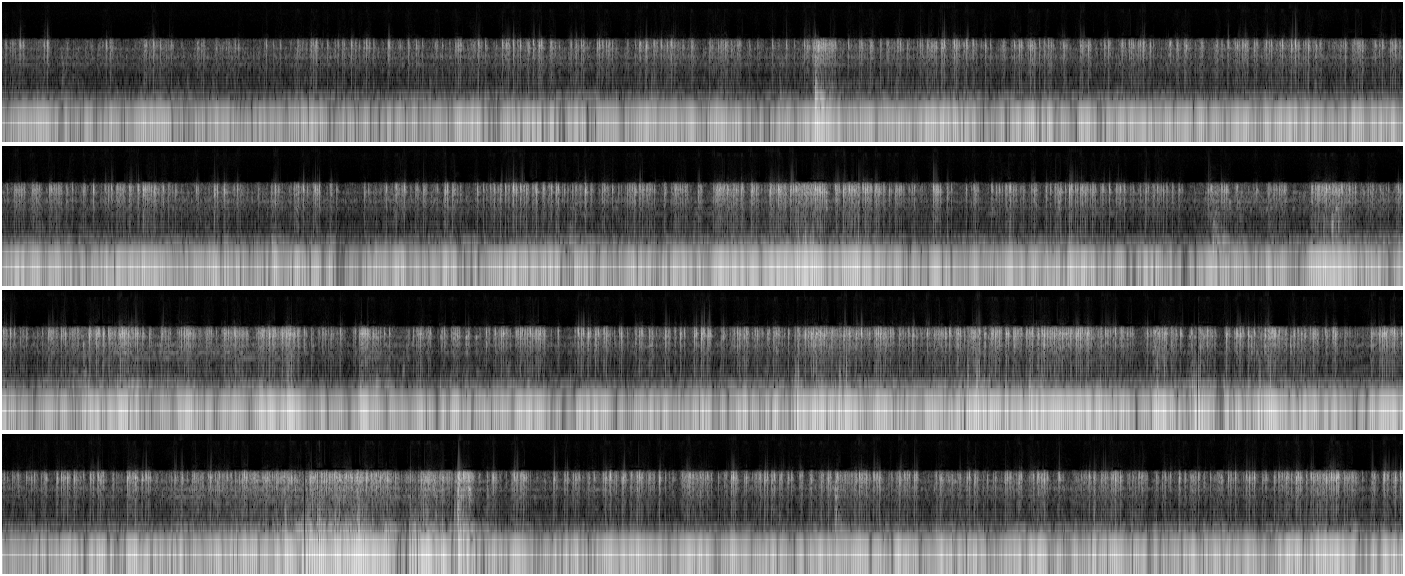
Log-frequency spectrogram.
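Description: Mountain bike rolling fast over a rough dirt trail, heard as a steady low rumble of wind and vibration on the bike-mounted camera, with frequent small knocks and rattles from bumps.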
